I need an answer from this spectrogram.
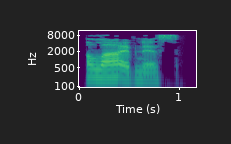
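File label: "aliveness", British English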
